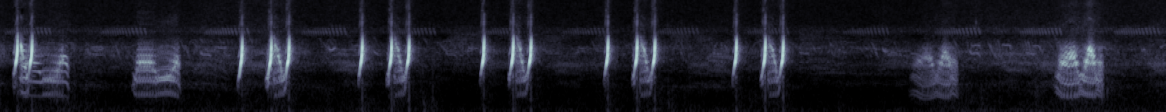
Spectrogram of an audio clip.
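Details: Night-time quail calls, tied to quail hunting. Short harsh bursts open and close a series of crisp whistled notes given in pairs and triplets at a steady pace, over a faint continuous tone.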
